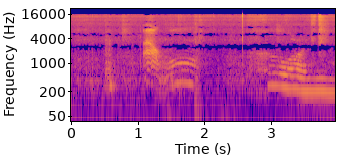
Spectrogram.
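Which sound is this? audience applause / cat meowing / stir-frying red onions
cat meowing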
